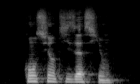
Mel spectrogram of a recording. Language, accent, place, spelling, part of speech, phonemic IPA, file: French, France, Lyon, conscientisation, noun, /kɔ̃.sjɑ̃.ti.za.sjɔ̃/, LL-Q150 (fra)-conscientisation.wav
- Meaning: awareness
